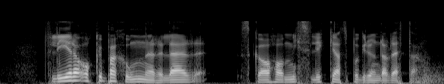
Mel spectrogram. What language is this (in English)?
Swedish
